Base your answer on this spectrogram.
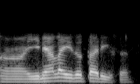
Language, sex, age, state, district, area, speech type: Telugu, male, 18-30, Telangana, Bhadradri Kothagudem, urban, conversation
